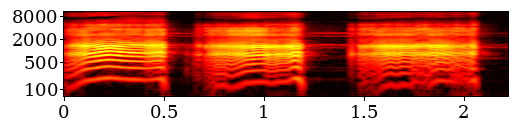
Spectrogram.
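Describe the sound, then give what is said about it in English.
A voice imitates a character's exaggerated, over-the-top crying wail: three loud, drawn-out sobbing cries with a wavering, strained pitch, separated by brief gasps, with no talking. “This causes Jotna to just kind of like fall to her knees and let out this like horrible wail. And she starts crying like obnoxiously.”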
